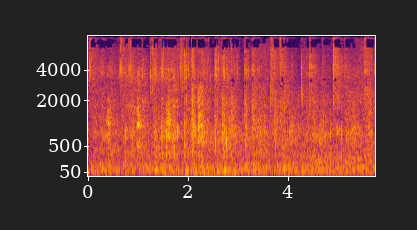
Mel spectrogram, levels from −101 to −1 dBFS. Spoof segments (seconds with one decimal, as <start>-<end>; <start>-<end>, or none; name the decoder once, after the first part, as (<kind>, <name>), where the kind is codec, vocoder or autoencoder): none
